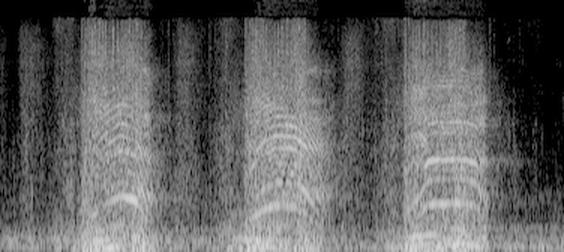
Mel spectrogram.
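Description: Heavy mechanical platforms grind and whir as they turn.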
